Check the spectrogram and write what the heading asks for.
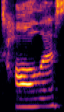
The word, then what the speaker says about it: tallis: So a talit or a talis, there's different ways of pronouncing it, is in English a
